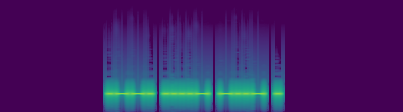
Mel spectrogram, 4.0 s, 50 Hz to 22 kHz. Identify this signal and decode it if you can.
Morse code, heard as a keyed tone, about 30 wpm, 700 Hz. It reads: P4XE
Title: DXCC-100 Call Signs - 4 Characters - Repeated 3x - 30wpm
